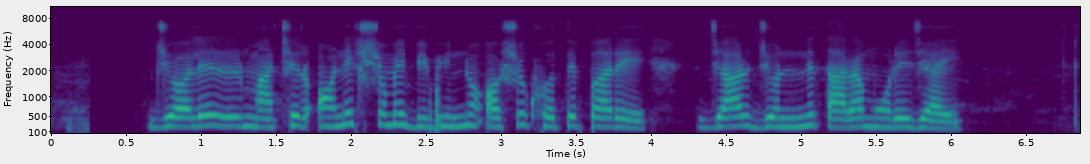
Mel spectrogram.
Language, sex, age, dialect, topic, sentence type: Bengali, female, 18-24, Standard Colloquial, agriculture, statement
